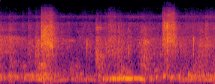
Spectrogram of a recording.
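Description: Pigeons on a farm give a string of low, rolling coos close by, with one drawn-out call standing clear in the middle. A few faint, sharp noises sound around them.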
